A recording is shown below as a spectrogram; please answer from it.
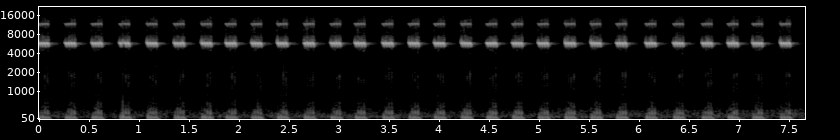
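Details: Cricket chirping loudly and clearly, a relentless series of short, shrill pulses at about four per second, each with a thin higher overtone, over near silence.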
